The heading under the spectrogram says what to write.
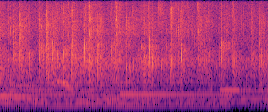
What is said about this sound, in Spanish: A su nombre, dale un aplauso al Señor en esta hora.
